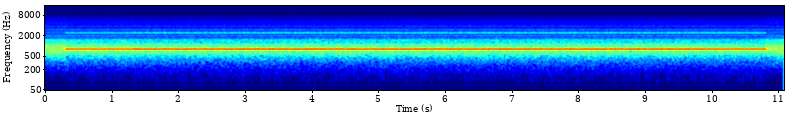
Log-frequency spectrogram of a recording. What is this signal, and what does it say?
PSK31 (31.25 baud), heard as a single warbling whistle, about 810 Hz, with radio static and a narrow filter.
